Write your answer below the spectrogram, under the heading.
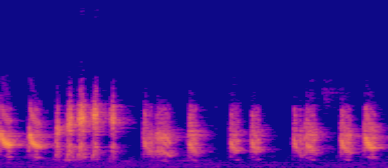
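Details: Loud morning chatter of a male yellow-vented bulbul: a fast burst of scratchy notes, then slower, spaced rasping syllables repeated several times.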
